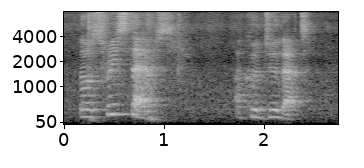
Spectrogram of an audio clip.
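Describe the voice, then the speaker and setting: A man speaks with lively intonation. Room echo is audible. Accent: Russian. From Russia. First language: Russian. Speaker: Toastmasters club member. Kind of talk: prepared speech. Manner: halting.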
